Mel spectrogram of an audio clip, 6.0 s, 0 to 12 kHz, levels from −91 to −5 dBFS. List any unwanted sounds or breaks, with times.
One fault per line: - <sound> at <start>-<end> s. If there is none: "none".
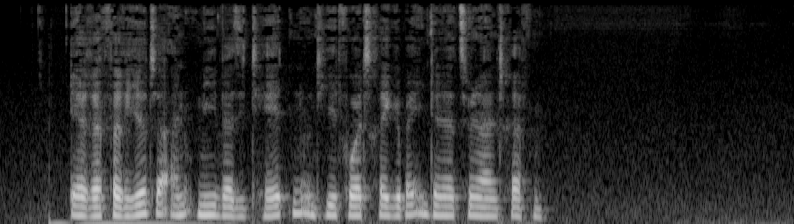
none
